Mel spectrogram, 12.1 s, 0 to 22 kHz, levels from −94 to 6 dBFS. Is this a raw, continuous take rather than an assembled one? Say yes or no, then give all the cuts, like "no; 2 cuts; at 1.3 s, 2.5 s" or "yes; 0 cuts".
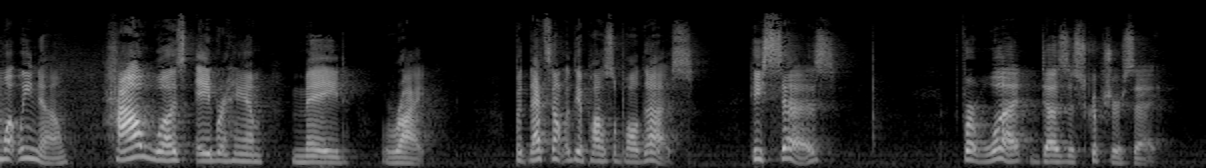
yes; 0 cuts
